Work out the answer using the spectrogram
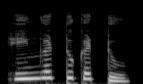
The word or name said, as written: ಹಿಂಗಟ್ಟುಕಟ್ಟು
